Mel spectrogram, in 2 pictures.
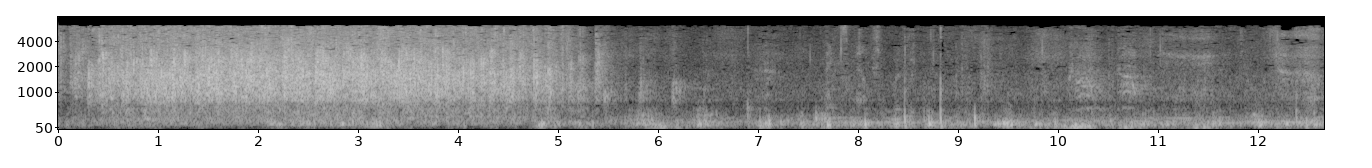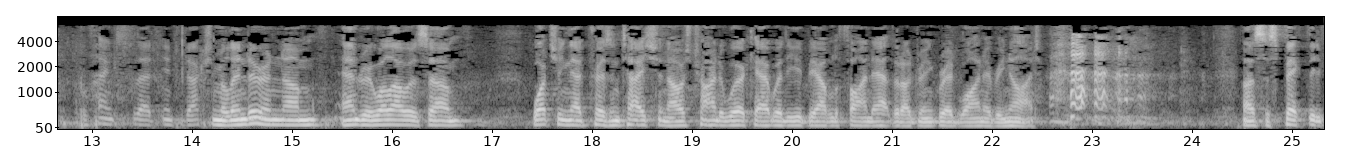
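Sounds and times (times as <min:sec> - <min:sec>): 
audience applause welcoming economist Bill Evans: 0:00.0 - 0:05.8
speech: 0:13.2 - 0:16.8, 0:17.4 - 0:22.7, 0:24.5 - 0:25.3
laughter: 0:22.6 - 0:24.2.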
